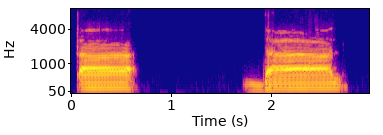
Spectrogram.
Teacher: जुबान की नोक सामने वाले दांतों से यानी कि सनाया से मिल रही है, लेकिन ऊपर वाले सनाया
